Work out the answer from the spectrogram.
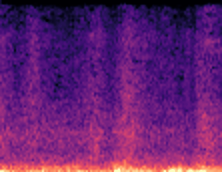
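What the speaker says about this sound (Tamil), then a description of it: "நம்மளை இறக்கி விட்ட ட்ரெயின் அமிர்தா எக்ஸ்பிரஸ் இங்கிருந்து கிளம்பிருச்சிங்க." Amrita Express passenger train pulling out of Ramanathapuram station, a close, steady low rumble with soft rhythmic clunks of wheels over rail joints.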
